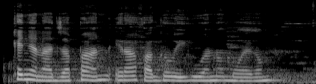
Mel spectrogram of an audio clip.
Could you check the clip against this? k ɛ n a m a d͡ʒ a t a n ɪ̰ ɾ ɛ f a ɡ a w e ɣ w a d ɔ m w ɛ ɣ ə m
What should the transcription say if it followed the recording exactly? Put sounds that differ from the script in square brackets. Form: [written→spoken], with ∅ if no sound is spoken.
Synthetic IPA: k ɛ [n→ɲ] a [m→n] a d͡ʒ a [t→p] a n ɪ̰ ɾ [ɛ→a] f a ɡ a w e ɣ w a [d→n] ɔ m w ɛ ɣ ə m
